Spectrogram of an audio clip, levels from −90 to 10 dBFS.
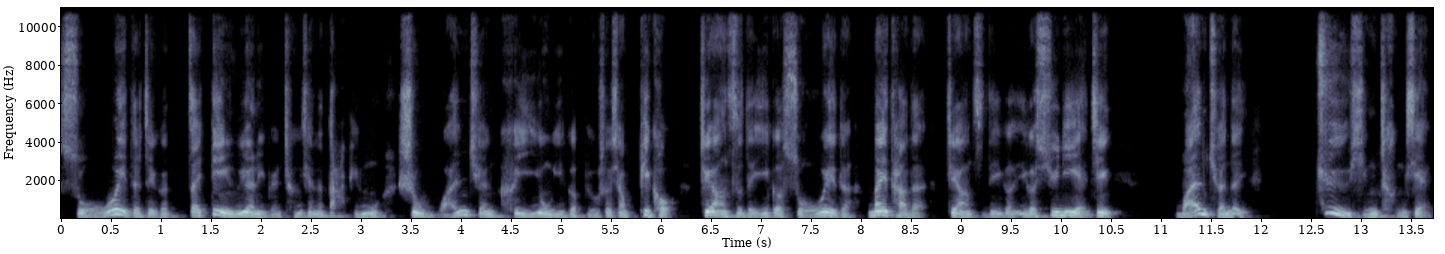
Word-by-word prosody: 所 105 -7 -3
谓 235 - +5
的 140 - -4
这 135 +1 -4
个 125 +1 -7 0.2
在 165 +3 -1
电 175 +8 +3
影 120 - +5
院 170 +1 +6
里 120 -3 0
面 110 +1 -11
呈 120 +4 -7
现 145 -2 -4
的 125 - -3
大 125 0 -9
屏 115 -2 -10
幕， 130 -1 -1 0.2
是 - - +2 0.2
完 155 - -2
全 125 -9 -3
可 130 +3 -6
以 120 -3 0
用 135 -5 +2
一 115 +1 -4
个 120 0 -4
比 115 -1 -13
如 110 - -9
说 155 - -5
像 135 -4 -4
PICO 205 - -1 0.2
这 185 - +8
样 130 -9 +4
子 130 +2 -3
的 115 -1 -5
一 110 +4 -2
个 135 -2 -2
所 100 0 -4
谓 165 +1 +4
的 120 -2 -8
Meta 175 - +4
的 105 -3 -9 0.2
这 160 - +1
样 120 -2 -2
子 120 -1 -7
的 120 - -7
一 120 - -4
个 130 -3 -6
一 125 +2 -5
个 130 -1 -1
虚 125 +8 +1
拟 175 +1 +5
眼 165 - +4
镜， 165 - +3 0.5
完 240 - +2
全 130 -2 -1
地 120 -4 -4 0.7
巨 290 - +3
型 120 -1 -2
呈 125 -4 -7
现， 110 - -1
125 Hz, 290 characters per minute, -22 LUFS, 120-155 Hz, 0.7 s, 这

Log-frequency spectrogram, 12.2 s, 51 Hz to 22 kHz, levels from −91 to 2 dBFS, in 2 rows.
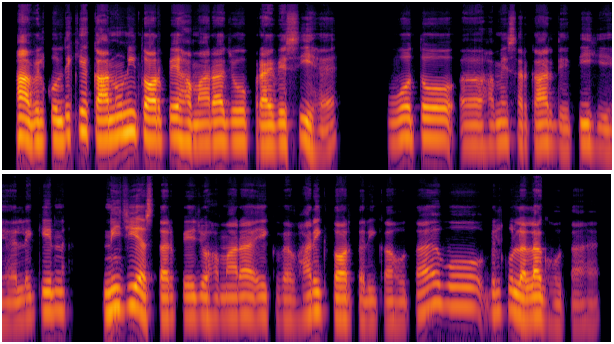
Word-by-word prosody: हाँ, 170 -2 +11
बिल्कुल, 145 +2 +1
देखिए 200 +5 0
कानूनी 170 +6 +6
तौर 160 -2 +9
पे 170 - +3
हमारा 145 0 +1
जो 145 0 0
प्राइवेसी 135 +3 +1
है, 105 - -10 0.5
वो 165 +4 0
तो 165 +1 -3 0.2
अ, - - -13 0.2
हमें 135 +2 -7
सरकार 135 -1 -4
देती 120 +1 -7
ही 120 -3 -13
है, 105 0 -12
लेकिन 155 +7 -6 0.4
निजी 180 +3 +2
स्तर 125 0 -4
पे 130 0 -6
जो 130 0 -6
हमारा 130 +2 -5
एक 130 -1 -12
व्यावहारिक 130 +6 -6
तौर-तरीका 115 -3 -3
होता 110 +9 -9
है, 205 - -4
वो 185 -4 -7
बिल्कुल 150 -1 -2
अलग 130 +1 +3
होता 100 -1 -18
है। 105 - -22
140 Hz, 165 wpm, -21 LUFS, 125-160 Hz, 0.5 s, हाँ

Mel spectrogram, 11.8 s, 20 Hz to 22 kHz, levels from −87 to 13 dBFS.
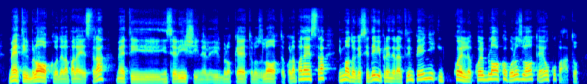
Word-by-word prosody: metti 140 -1 +3
il 115 -3 0
blocco 130 +3 +6
della - - -2
palestra, 105 -4 -1
metti 110 -2 -4
i 95 -1 -8
inserisci 100 -1 -5
nel 90 0 -13
il 90 -1 -13
blocchetto 95 +3 -4
lo 90 - -10
slot 100 +5 -1
con - - -7
la 120 - -1
palestra, 200 - +2 0.2
in 145 - -7
modo 165 -7 +3
che 115 -2 -3
se 125 - -6
devi 170 +1 +2
prendere 120 -5 -3
altri 110 +10 -3
impegni 195 +5 -2
in 140 -2 -9 0.2
quel 155 -5 +4
quel 175 0 +2
blocco, 190 +2 +3
quello 155 +4 +1
slot 190 +1 0
è - - -2
occupato. 180 +1 -8
130 Hz, 165 wpm, -19 LUFS, -, 0.2 s, blocco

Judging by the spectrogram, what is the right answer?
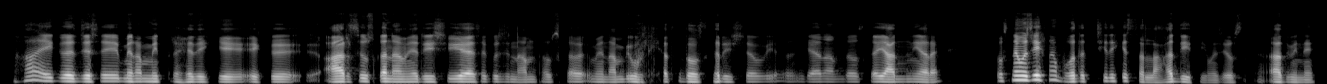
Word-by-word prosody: हाँ, 190 +9 -3
एक 160 -2 0 0.2
जैसे 145 +1 +2
मेरा 135 -1 0
मित्र 135 -1 -4
है 125 - +1
देखिए 120 0 -1 0.3
एक 120 0 -5
आर 130 +1 +6
से 130 +4 -5
उसका 140 0 +3
नाम 125 -2 +1
है 130 +1 0
ऋषि 130 +1 -1
या 130 - +8
ऐसा 125 +2 -3
कुछ 125 -1 -12
नाम 115 -1 -10
था 115 - -18
उसका 115 - -12 0.2
मैं 120 -1 -8
नाम 115 +1 -7
भी 130 - -4
भूल 125 -2 +1
गया 115 - -8
था 145 - -25
दोस्त 125 -2 +1
का 130 - 0
ऋषव 130 +1 -11
या 130 - -16 0.3
क्या 125 -1 -9
नाम 125 -1 -15
था 130 - -11
उसका, 130 0 -9
याद 120 -2 +3
नहीं 125 -1 -7
आ 115 - +1
रहा 110 0 -3
है। 145 - -25 0.6
उसने 165 +6 +3
मुझे 205 +1 +10
एक 215 - +8
ना 210 - -2
बहुत 140 -5 0
अच्छी 140 +3 -7
देखिए 155 +1 -4
सलाह 115 -6 -4
दी 125 -3 -4
थी 105 -1 -22
मुझे 100 0 -14
उस 105 0 -11 0.3
आदमी 115 -1 0
ने 105 0 -9
125 Hz, 240 wpm, -22 LUFS, 120-135 Hz, 0.6 s, मुझे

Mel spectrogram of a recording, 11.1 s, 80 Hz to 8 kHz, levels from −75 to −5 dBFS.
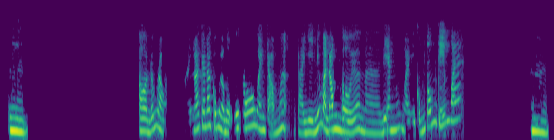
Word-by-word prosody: Ừm. 215 -3 +7 2.2
Ờ, 225 -1 +3
đúng 235 +8 -2
rồi, 240 -5 0 0.5
bạn 195 +2 -19
nói 245 +3 0
cái 285 0 -2
đó 310 +1 +1
cũng 275 0 -2
là 225 - +1
một 195 -2 0
yếu 265 - +1
tố 275 +3 +1
quan 240 -3 0
trọng 210 +1 -4
á, 270 -2 -2 0.2
tại 190 -1 -6
vì 200 0 +2
nếu 265 +10 +1
mà 270 - +3
đông 240 +1 +3
người 200 -2 +2
á 245 +1 -1
mà 190 -4 -5
đi 220 - +1
ăn 230 +1 0
ở - - -6
ngoài 195 -6 -7
thì 185 - -8
cũng 215 +7 -4
tốn 290 +4 -1
kém 315 - -2
quá. 415 +3 -3 1.3
Ừm. 205 -3 +3
230 Hz, 185 wpm, -23 LUFS, 205-265 Hz, 2.2 s, Ừm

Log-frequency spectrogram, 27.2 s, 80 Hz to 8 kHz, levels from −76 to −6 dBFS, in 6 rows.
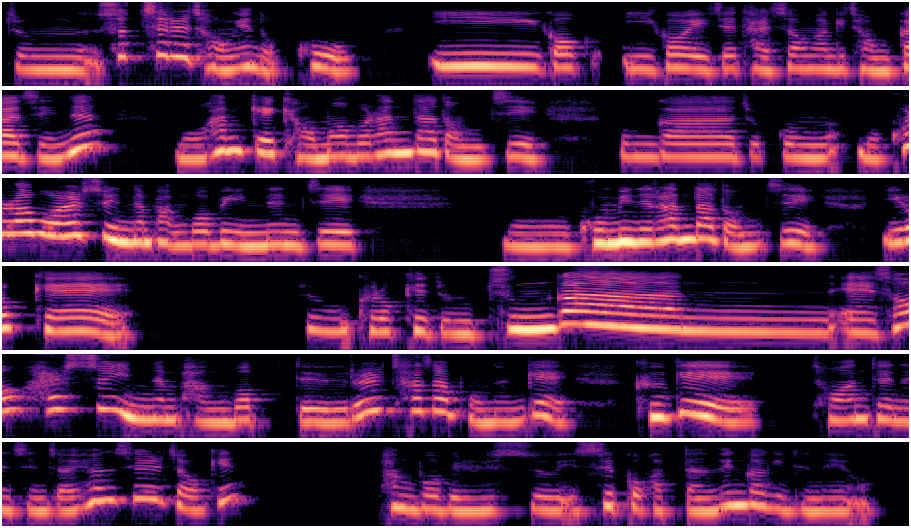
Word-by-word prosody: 좀 200 -2 -5
수치를 405 0 0
정해 215 - -3
놓고 185 -1 -4 0.3
이것 240 -3 +1 0.2
이거 215 +1 -4
이제 205 +1 -4
달성하기 205 0 -7
전까지는 210 - 0 0.3
뭐 185 -1 -5
함께 285 -2 +3
겸업을 215 -1 -3
한다든지 215 -7 0 0.4
뭔가 210 -1 -4
조금 200 -1 -6
뭐 185 - -5
콜라보를 375 -1 +5
할 350 - +6
수 345 -3 -2
있는 240 -2 +6
방법이 215 -2 -2
있는지 205 +1 -1 0.7
뭐 190 -2 -5
고민을 245 +2 +7
한다든지 225 -8 +2 0.3
이렇게 235 -7 0 0.8
좀 240 -2 -5
그렇게 230 0 -4
좀 195 -2 -6
'중간에서 250 - +4
할 375 0 -2
수 390 +1 -3
있는 225 -9 +2
방법들을 220 - -2
찾아보는 320 - -3
게 265 -10 -2 0.3
그게 250 -8 +3 0.2
저한테는 225 -2 -4
진짜 185 0 -6
현실적인 330 - -3 0.6
방법일 195 -4 -4
수 190 +1 -8
있을 185 +7 -5
것 220 - -4
같다.'는 185 -2 -6
생각이 250 -4 0
드네요. 185 0 -7
220 Hz, 245 characters per minute, -22 LUFS, 195-260 Hz, 0.8 s, 고민을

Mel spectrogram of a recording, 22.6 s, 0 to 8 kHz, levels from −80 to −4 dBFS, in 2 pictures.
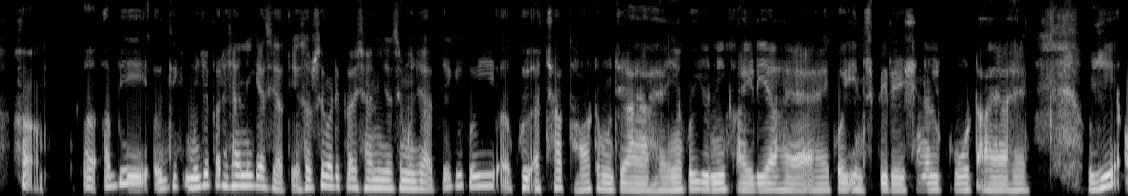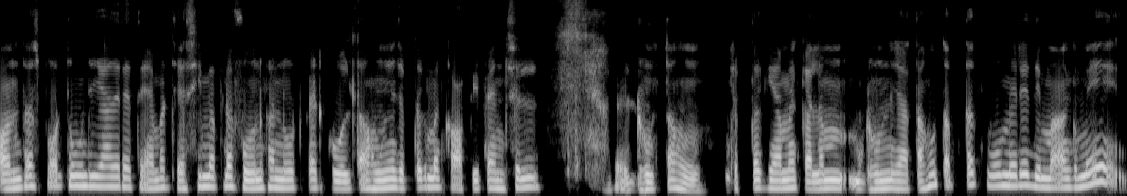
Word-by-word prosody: हाँ, - - 0 0.5
अ, - - +2
अभी 80 +6 0 0.3
क्योंकि 130 +5 -2
मुझे 145 +5 +4
परेशानी 165 0 +2
कैसे 145 -6 -1
आती 115 - -4
है - - -4
सबसे 140 +4 0
बड़ी 150 -1 +2
परेशानी 130 -1 +1
जैसे 130 0 -1
मुझे 120 -1 +2
आती 115 +1 -4
है - - -3
कि 165 - -4
कोई 165 0 -1
अ, - - -2
कोई 140 - +2
अच्छा 135 +3 -1
थॉट 110 +3 -3
मुझे 105 -1 0
आया 100 -1 +2
है 95 +1 -3
या 105 - +2
कोई 115 0 +2
यूनिक 110 0 +2
आइडिया 105 +1 +1
है 105 -1 -1
आया - - +2
है, 100 - -2
कोई 105 +1 0
इंस्पिरेशनल 105 0 -2 0.2
कोट 105 +1 -1
आया 100 0 +2
है। 100 +1 -3 0.7
ये 145 +10 +3 0.2
ऑन 130 +2 +3
द 160 +2 +1
स्पॉट 155 0 -3
तो 160 - +2
मुझे 160 0 +2
याद 155 0 +1
रहते 145 -1 -2
हैं, 125 - +1
बट 140 0 -3
जैसे 125 +5 -2
ही 155 - +4
मैं 150 - +3
अपना 155 +1 0
फ़ोन 125 0 +4
का 140 - +2
नोटपैड 130 0 0
खोलता 115 -1 +1
हूँ 125 +1 +4
या 135 - +4
जब 130 -2 0
तक 135 - 0
मैं 140 - +2
कॉपी 125 - 0
पेंसिल 130 +3 0 0.6
अ, - - -11
ढूँढ़ता 110 +2 -1
हूँ 90 -5 +1 0.3
जब - - -5 0.2
तक 125 - -1
या 125 - +4
मैं 130 +2 +3
कलम 120 +2 +3 0.2
ढूँढ़ने 120 +3 +2
जाता 120 0 0
हूँ 165 +8 0
तब - - -1
तक 185 - 0
वो 165 0 +1
मेरे 170 +1 +3
दिमाग 140 0 +2
में 220 +5 +2
125 Hz, 210 wpm, -23 LUFS, 105-145 Hz, 0.7 s, मुझे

